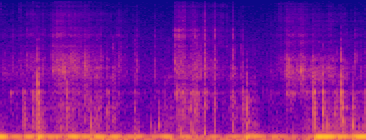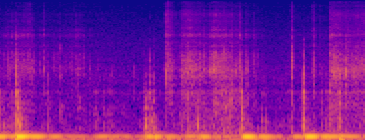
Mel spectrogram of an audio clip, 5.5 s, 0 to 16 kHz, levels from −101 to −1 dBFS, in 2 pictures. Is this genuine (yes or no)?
yes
